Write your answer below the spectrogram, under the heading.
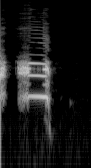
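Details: Closing part of a rooster's crow: a brief harsh cut-off note, then one long sustained note that holds level and drops at its finish.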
